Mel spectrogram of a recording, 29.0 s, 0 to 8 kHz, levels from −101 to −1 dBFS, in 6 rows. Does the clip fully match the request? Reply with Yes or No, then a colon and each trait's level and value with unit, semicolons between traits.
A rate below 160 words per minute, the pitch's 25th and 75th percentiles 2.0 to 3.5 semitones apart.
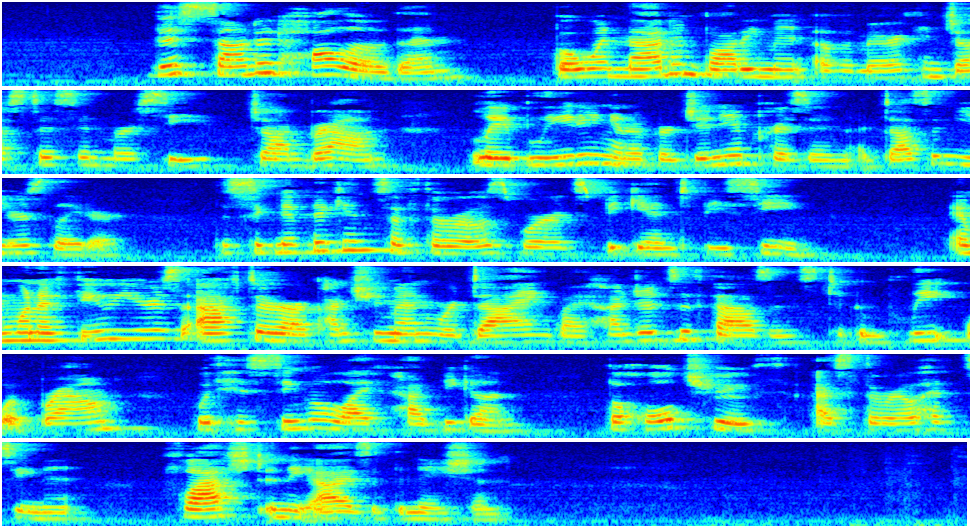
No: average, 150 wpm; average, 4.1 semitones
